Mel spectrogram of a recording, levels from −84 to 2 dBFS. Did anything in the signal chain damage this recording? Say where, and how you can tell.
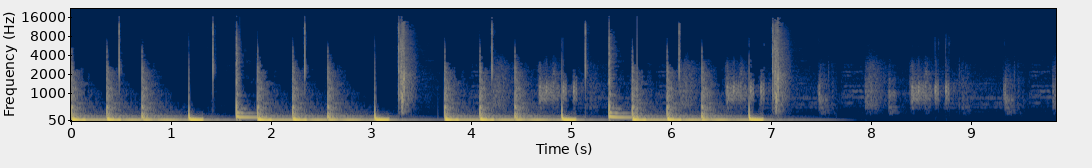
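Yes, overlap between stream segments during playback: tiny skips at 1.68 s, 3.66 s and 5.66–5.68 s, two seconds apart, where 6 to 20 milliseconds of music get trimmed.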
